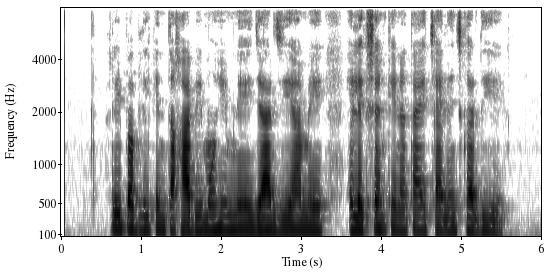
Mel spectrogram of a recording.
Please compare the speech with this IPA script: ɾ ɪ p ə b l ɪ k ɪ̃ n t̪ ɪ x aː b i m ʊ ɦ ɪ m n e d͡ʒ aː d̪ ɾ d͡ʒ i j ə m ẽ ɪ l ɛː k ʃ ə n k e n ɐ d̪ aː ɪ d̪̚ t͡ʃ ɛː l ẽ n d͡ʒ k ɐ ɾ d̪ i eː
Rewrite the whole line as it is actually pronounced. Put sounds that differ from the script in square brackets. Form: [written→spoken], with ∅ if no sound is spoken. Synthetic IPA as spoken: ɾ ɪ p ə b l ɪ k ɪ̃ n t̪ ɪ x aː b i m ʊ ɦ ɪ m n e d͡ʒ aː [d̪→∅] ɾ d͡ʒ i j [ə→a] m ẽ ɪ l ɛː k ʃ ə n k e n ɐ [d̪→t̪] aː ɪ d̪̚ t͡ʃ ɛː l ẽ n d͡ʒ k ɐ ɾ d̪ i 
